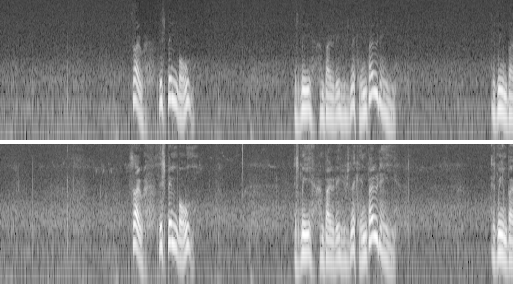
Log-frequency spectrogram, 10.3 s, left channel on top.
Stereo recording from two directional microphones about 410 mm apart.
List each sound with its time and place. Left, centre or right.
2.6 s speech: centre
3.4 s speech: centre
5.9 s speech: centre
9.8 s speech: centre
